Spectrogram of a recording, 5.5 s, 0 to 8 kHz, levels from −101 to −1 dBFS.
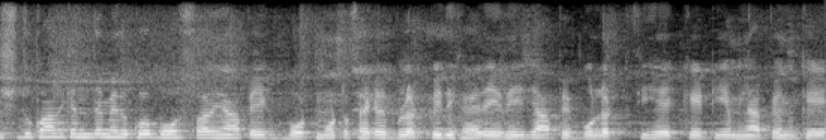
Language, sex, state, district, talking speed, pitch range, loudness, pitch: Hindi, male, Haryana, Rohtak, 295 wpm, 160-175 Hz, -17 LUFS, 165 Hz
